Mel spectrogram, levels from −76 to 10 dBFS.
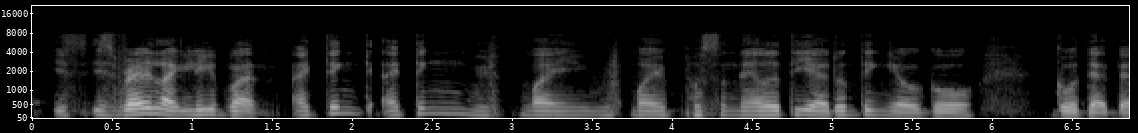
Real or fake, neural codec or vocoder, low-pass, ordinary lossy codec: fake; codec, 16 kHz, 16 kbps, FreqCodec, smaller model; none; none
